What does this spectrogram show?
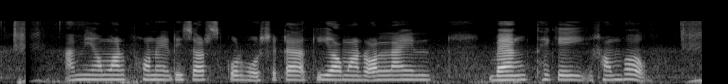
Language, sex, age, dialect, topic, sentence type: Bengali, female, 31-35, Northern/Varendri, banking, question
